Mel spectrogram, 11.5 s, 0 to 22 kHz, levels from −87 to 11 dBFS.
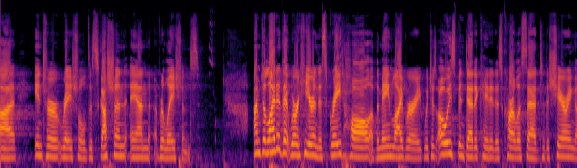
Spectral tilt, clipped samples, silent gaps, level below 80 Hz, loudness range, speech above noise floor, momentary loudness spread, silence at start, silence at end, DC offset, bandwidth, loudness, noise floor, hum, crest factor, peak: -3 dB/octave; under 0.1%; none; -48 dBFS; 6 LU; 31 dB; 11 LU; 0 s; 0 s; under 0.1%; 17 kHz; -17 LUFS; -49 dBFS; none; 14 dB; -4 dBFS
